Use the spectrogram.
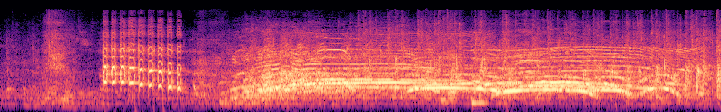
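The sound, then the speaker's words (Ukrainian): A human voice mimics a dolphin: a quick burst of rapid clicking chatter, then a long run of high, looping squeaky whistles rising and falling, fairly loud. “Я ну, я не вмію жартувати, але я вмію робити звук дельфіна.”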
